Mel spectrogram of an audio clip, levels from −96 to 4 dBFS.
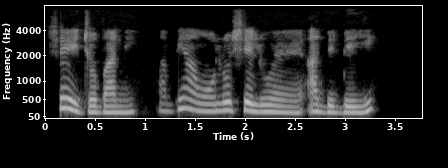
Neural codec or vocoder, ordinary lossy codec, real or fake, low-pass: none; none; real; 7.2 kHz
